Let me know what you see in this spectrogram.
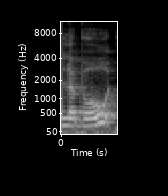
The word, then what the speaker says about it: Lebeau: It's spelled LYN and last name Lebeau, LE, B as in Bob, EAU.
